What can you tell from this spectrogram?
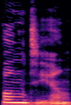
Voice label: "feng1 jing3", Chinese

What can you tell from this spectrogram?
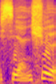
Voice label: "xian3shi4", Chinese

